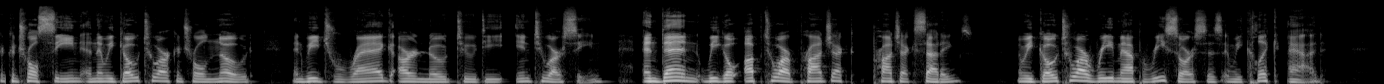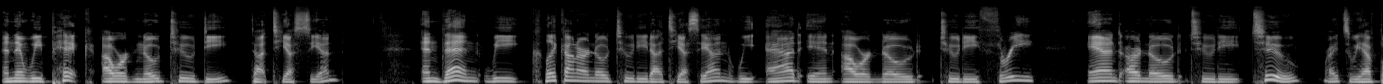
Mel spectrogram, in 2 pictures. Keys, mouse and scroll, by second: 1.1 click, 5.1 click, 6.2 click, 8.1 click, 8.8 click, 12.5 click, 14.7 click, 17.1 click, 17.3 click, 19.7 click, 21.1 click, 23.7 click, 23.8 click, 24.7 click, 26.2 click, 26.3 click.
